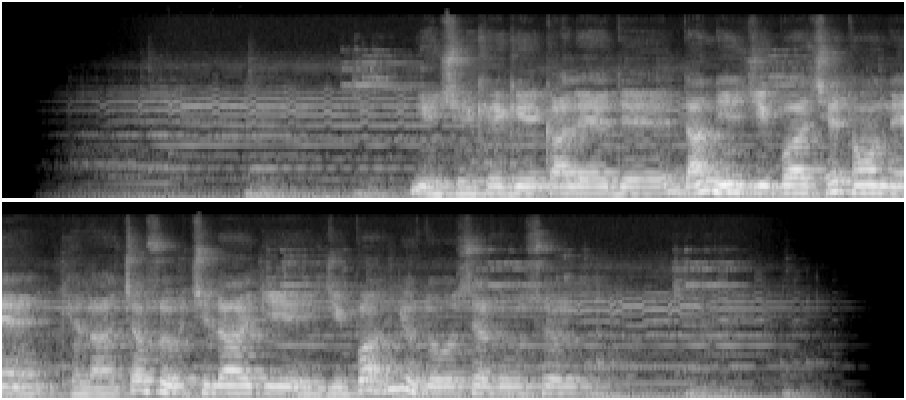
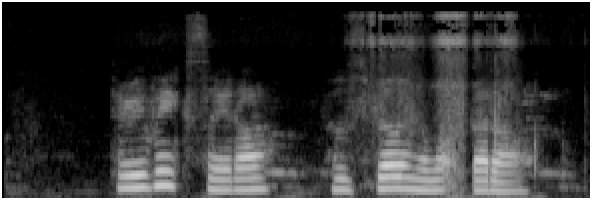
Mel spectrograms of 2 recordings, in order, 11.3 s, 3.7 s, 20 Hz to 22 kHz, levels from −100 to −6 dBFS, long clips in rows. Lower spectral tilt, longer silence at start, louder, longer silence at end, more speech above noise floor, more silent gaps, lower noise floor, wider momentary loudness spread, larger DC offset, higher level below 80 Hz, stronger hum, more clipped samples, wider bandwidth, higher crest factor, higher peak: first, -7 dB/octave vs -5.5 dB/octave; first, 0.9 s vs 0.7 s; first, -21 LUFS vs -33 LUFS; first, 0.7 s vs 0.35 s; second, 39 dB vs 43 dB; neither; second, -60 dBFS vs -75 dBFS; first, 21 LU vs 12 LU; neither; first, -46 dBFS vs -68 dBFS; neither; neither; second, 12 kHz vs 17 kHz; about the same, 18 dB vs 18 dB; first, -6 dBFS vs -16 dBFS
